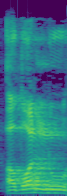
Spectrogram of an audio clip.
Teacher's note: حمزہ قصہ حلق سے ادا کریں گے، واضح پڑھیں گے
